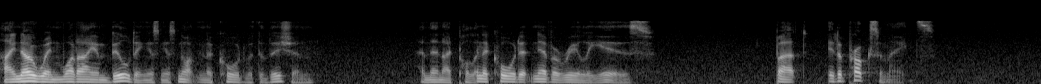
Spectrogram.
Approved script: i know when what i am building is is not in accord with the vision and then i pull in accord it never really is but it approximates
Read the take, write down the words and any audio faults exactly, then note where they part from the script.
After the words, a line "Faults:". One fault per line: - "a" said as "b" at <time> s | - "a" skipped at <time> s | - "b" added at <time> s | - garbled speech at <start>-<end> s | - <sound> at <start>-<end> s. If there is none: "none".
i know when what i am building is is not in accord with the vision and then i pull in accord it never really is but it approximates
Faults:
none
